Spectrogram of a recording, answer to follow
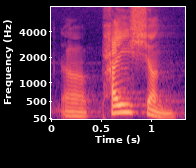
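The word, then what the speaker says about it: Python: 특별한 광고가 하나 있는데 컴퓨터 프로그램 언어인 파이션, 제가 일부에는 이걸 피톤이라고 읽었다가 누군가 수정을 해주셨는데 파이션이라고 하는 프로그램 언어가 있답니다.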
